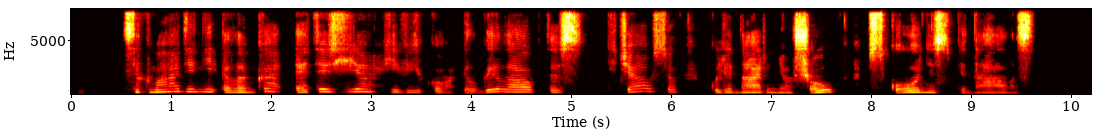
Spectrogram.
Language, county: Lithuanian, Utena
